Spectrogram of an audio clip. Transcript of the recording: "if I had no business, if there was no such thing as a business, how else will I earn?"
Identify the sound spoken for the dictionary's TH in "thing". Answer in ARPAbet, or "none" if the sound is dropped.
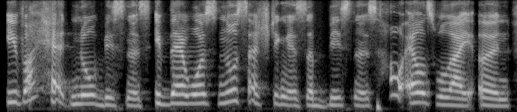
T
